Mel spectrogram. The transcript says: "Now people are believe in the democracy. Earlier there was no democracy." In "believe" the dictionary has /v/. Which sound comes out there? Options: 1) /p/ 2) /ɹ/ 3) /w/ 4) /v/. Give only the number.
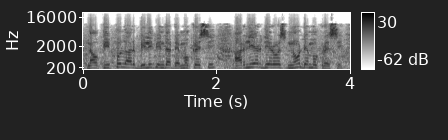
1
